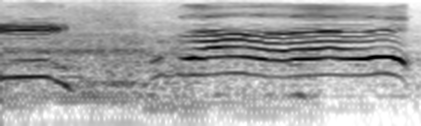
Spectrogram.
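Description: A three-month-old baby cries loudly and close, two drawn-out wailing bursts with a brief pause between them.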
